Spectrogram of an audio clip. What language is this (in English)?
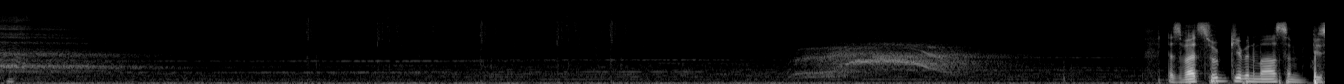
German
